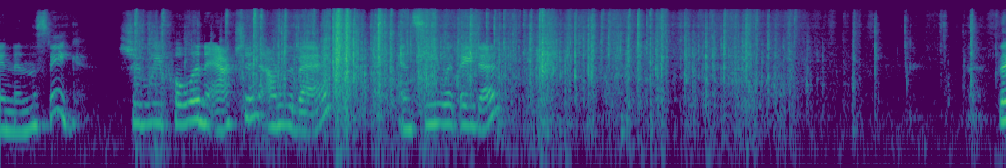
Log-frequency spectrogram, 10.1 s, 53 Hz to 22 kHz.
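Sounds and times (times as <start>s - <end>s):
paper bag crinkling and rustling: 1.2s - 10.0s.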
